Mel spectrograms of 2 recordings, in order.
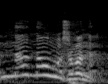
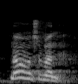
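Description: First: Pitched way up on NO ONE; high, exasperated complaint; exasperated protest. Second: Said in the usual way. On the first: Real, not acted. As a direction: let the voice leap up in protest. Exasperated at media ignoring him.

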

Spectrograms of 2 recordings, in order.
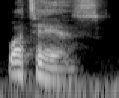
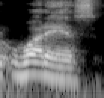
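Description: First: Whatevs in a British accent with a crisp t, lower and softer. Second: American accent. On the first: Teacher contrasting it with American speech, British accent. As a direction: say "whatevs" the British way, clearly sounded t, pitched down. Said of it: "بالبريتش accent". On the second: Teacher showing learners the American pronunciation, American accent. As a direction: say "whatevs" the American way, t almost like a quick d. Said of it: "باللهجة الأمريكية أقول". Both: Shown as a demonstration.

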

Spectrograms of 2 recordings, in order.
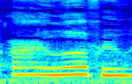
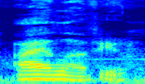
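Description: First: High, breezy empty cheer; high-pitched token declaration; just words. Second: Softer, sincere declaration; quiet, heartfelt I love you; really meaning it. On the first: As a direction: say it lightly in a much higher voice, without meaning. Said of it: "You can say it as words". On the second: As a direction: say it softly and mean it. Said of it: "Really mean it". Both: Shown as a demonstration.

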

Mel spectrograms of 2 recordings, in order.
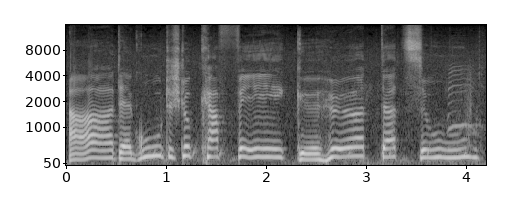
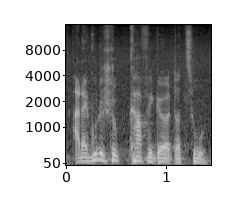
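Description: First: Higher, very slow put-on voice; disguised voice. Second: Said in the usual way. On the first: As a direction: stretch it out in a silly voice. (verstellte Stimme, langsam und höher) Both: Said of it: "mit verstellter Stimme vor".

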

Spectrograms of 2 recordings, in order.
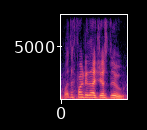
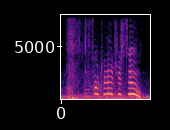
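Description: First: Said in the usual way. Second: Laughing disbelief. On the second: Real, not acted. Laughing repeat after near drowning.

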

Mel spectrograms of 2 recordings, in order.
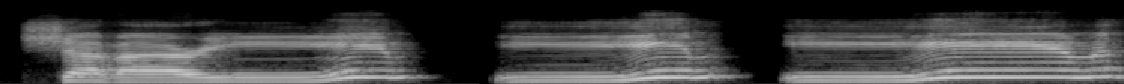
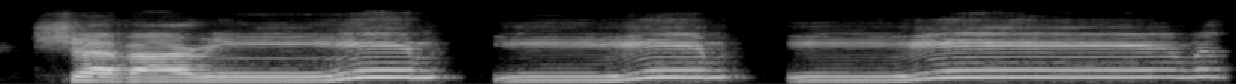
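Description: First: Shevarim then im, im in three short bursts; three short blasts. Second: Shevarim slow, then im, im rising high like a horn; three slow blasts. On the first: Teacher showing kids the shevarim call in three bursts. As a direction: break it into three horn blasts. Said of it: "They sound like this". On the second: Teacher leading children in slow, high shevarim horn blasts. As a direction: stretch it out, then two horn hoots. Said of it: "Try it with me". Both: Shown as a demonstration.

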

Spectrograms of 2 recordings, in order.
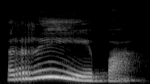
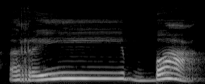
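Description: First: «Риба» with RY stretched and stronger; stressed first syllable. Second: «Риба» as ry, pause, ba; split into syllables. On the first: Teacher asks which syllable is stressed, «Риба» stretched on RY. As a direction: call «Риба», leaning long on the first syllable. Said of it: "А який склад наголошений?". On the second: Teacher helps children count syllables, «Риба» split in two. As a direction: sound out «Риба» in two separate long beats. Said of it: "Скільки складів". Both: Shown as a demonstration.

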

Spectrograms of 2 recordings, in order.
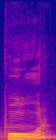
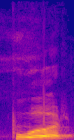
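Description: First: Poor with one pure oo, "poor" as "pooor"; wrong pronunciation. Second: Poor in a glide, "poo-er"; correct pronunciation. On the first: Teacher showing the common mistake, mispronounced. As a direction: say poor without a glide. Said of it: "It is not poor". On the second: Teacher giving the correct pronunciation, clearly modelled. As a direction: make poor rhyme with sure, "poo-uh". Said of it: "the correct pronunciation is". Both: Shown as a demonstration.

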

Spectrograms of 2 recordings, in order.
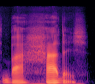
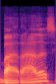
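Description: First: Bajadas slowed, the RR a throaty H; double R pronunciation. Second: Baradas with a light tapped R; baradas, a quick tap on the R; single R spelling. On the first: Explaining to the host that two R's sound like an H. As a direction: bajadas with a breathy H for the RR. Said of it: "Two R's". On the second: Explaining to the host that one R sounds like baradas. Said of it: "baradas is one R". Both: Shown as a demonstration.

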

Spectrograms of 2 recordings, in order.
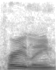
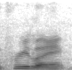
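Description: First: Praline said PRAY-leen, falling; praline, the fix, said PRAY-leen with a falling close; corrected praline. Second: Pralane said with a long A, rhyming with lane; pralane, the slip, said pruh-LANE; mispronounced praline. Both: Shown as a demonstration.

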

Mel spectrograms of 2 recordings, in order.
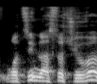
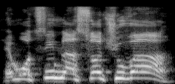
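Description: First: Said in the usual way. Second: High-pitched retold yell; imitated shouting. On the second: Young man tells deaf old rabbi in his ear, imitated shout. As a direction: call it out as if into a hard-of-hearing ear. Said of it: "צועק לו באוזן".

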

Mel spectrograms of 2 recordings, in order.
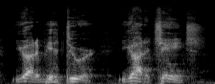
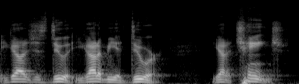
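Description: First: Lightly voiced Tony Robbins, punchy coach push on gotta; a hint of a hyped motivational guru, leaning on gotta; Tony Robbins impression. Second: Motivational speaker. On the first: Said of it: "That was a pretty good Tony Robbins voice". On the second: Shown as a demonstration. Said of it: "I sound like, like Tony Robbins or something".

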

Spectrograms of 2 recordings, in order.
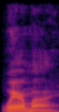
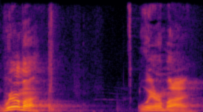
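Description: First: Said in the usual way. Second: Loud cry. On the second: Real, not acted. Preacher repeats question, fading.

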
